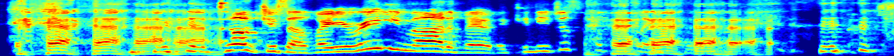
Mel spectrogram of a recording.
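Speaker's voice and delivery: loud, laughing telling-off; mock scolding. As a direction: playfully nag a boyfriend about the chores. Joking imagined scolding of boyfriend.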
